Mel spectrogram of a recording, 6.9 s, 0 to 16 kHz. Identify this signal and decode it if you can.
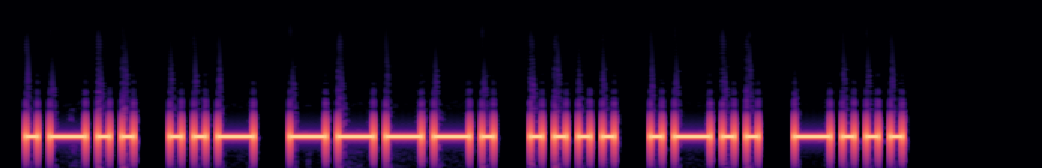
Morse code, heard as a keyed tone, about 15 wpm, 700 Hz. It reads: LU9HLB
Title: DXCC-100 Call Signs - 6 Characters - Repeated 2x - 15wpm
